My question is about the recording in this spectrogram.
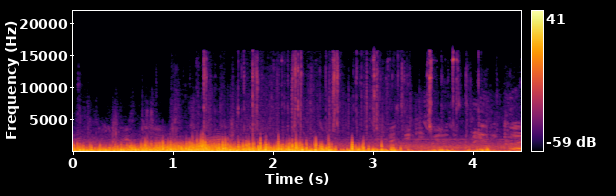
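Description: Wind buffeting the microphone: a loud, rough rumble for the first two and a half seconds that then eases off.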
